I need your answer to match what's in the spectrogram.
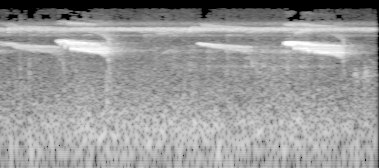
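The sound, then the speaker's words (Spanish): A blue-faced ocellated antbird, clinging to a thin plant stem while waiting to catch flying insects, gives three clear, descending whistled notes at a steady pace over a constant high-pitched hum of insects in the background. “Aferrado al delgado tallo de una planta por arriba de la batalla, el hormiguero ocelado de cara azul espera que los insectos voladores abandonen sus escondites y luego los caza en picada.”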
